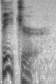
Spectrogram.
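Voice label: "feature", English; ˡfiː.ʧəʳ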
